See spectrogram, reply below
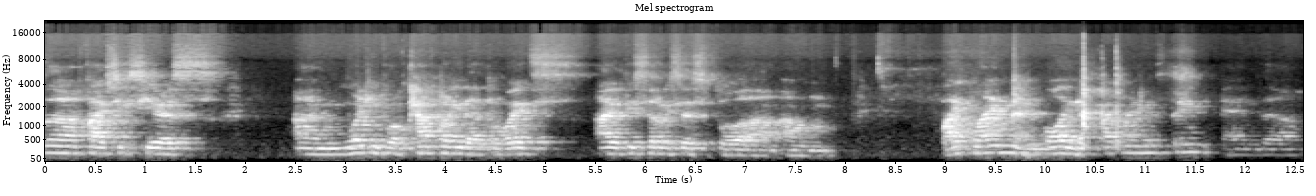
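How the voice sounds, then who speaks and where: A man with a Bulgarian accent introducing himself on a panel, listing his experience with many pauses. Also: medium pitch, a bit bright, slight background noise. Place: lecture theatre. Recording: echoey room from far off.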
